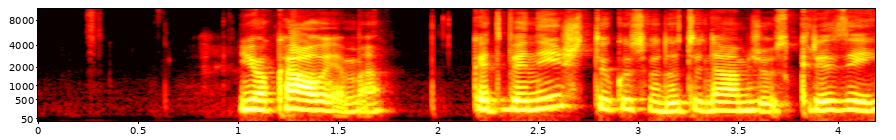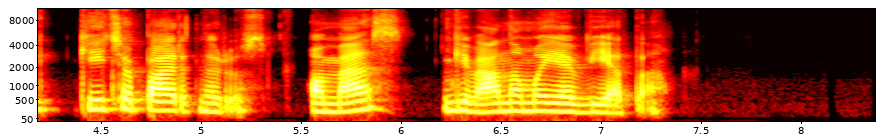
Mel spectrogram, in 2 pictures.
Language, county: Lithuanian, Kaunas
